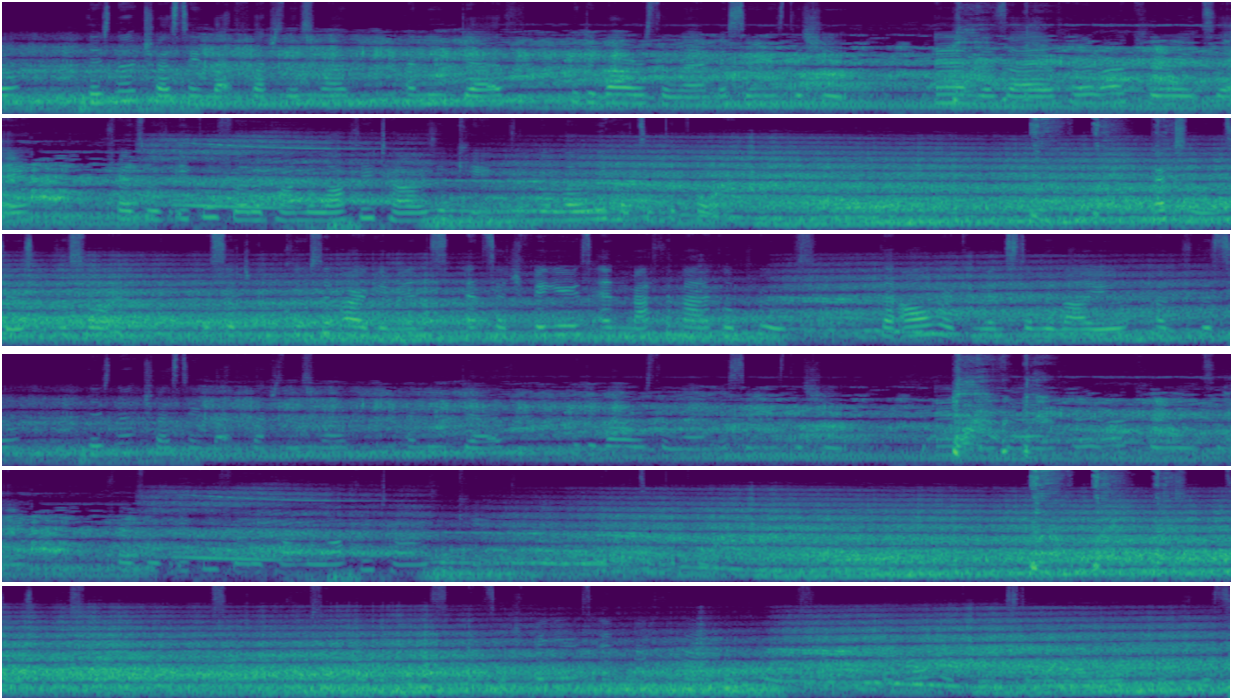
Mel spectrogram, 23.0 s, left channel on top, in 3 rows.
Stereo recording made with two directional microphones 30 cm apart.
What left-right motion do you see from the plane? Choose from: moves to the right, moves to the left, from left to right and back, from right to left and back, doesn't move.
moves to the right.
